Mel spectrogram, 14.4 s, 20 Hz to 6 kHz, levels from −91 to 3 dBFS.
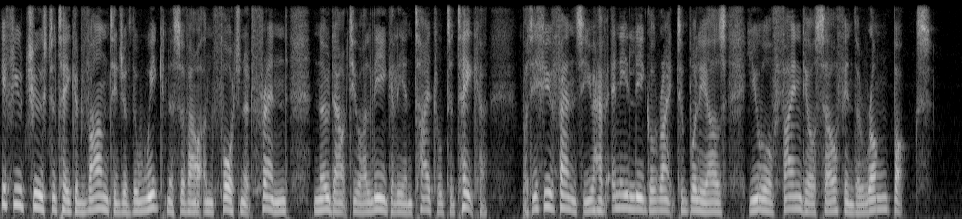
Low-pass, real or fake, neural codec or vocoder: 5.4 kHz; fake; vocoder, 44.1 kHz, 80 mel bands, Vocos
